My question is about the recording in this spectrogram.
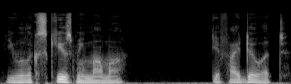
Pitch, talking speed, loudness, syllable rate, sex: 100 Hz, 185 wpm, -19 LUFS, 6.0 syllables/s, male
